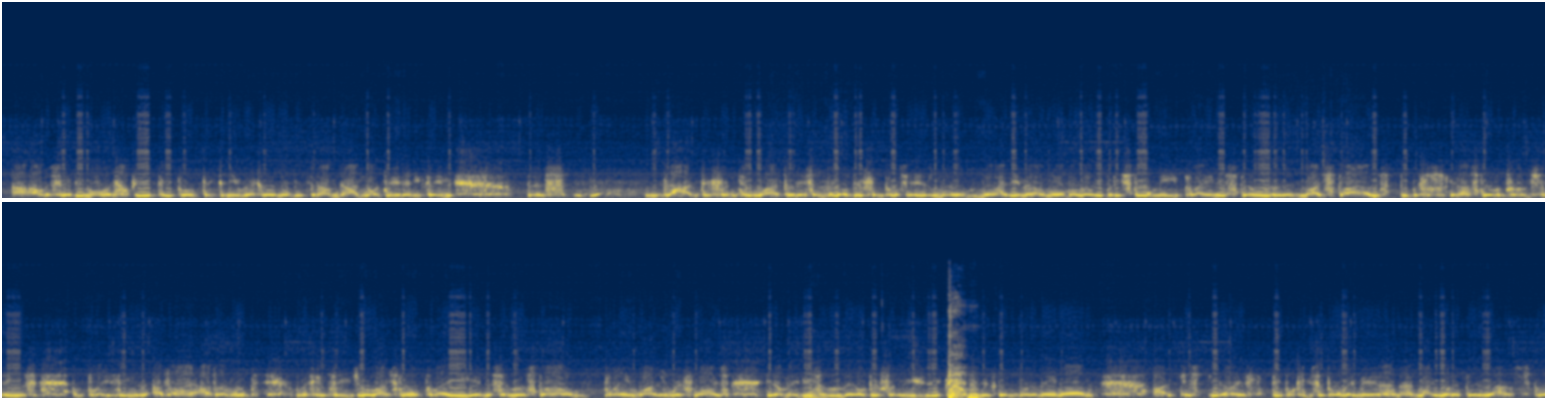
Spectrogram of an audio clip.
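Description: A man talking without a break, his voice thin and narrow as if heard over a phone line.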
